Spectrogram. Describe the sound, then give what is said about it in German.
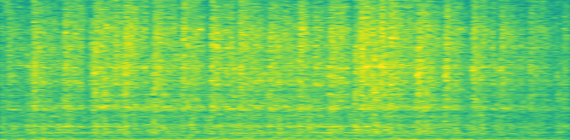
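A bulldozer's heavy diesel engine rumbles steadily and loudly, its deep low throb pulsing with a slight rhythmic chug throughout, with no voices present. “von hinten auf das dröhnende Baufahrzeug gesprungen und riss die Tür der Fahrerkabine auf.”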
